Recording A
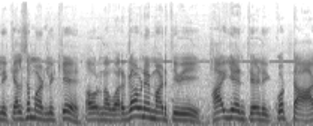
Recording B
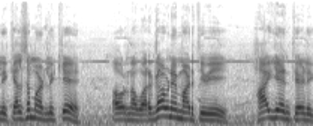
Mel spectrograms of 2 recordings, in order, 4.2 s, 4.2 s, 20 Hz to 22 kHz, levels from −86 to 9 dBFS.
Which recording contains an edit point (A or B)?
A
